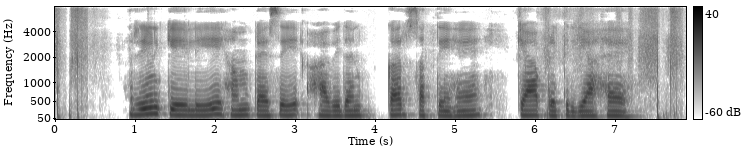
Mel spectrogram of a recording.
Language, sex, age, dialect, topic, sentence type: Hindi, female, 36-40, Garhwali, banking, question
